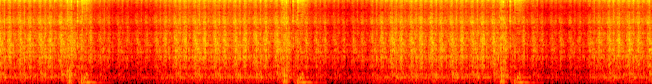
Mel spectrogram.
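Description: Sharp single firing bangs about every three seconds with quiet coasting between, evenly spaced; the hit-and-miss engine is governing properly.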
